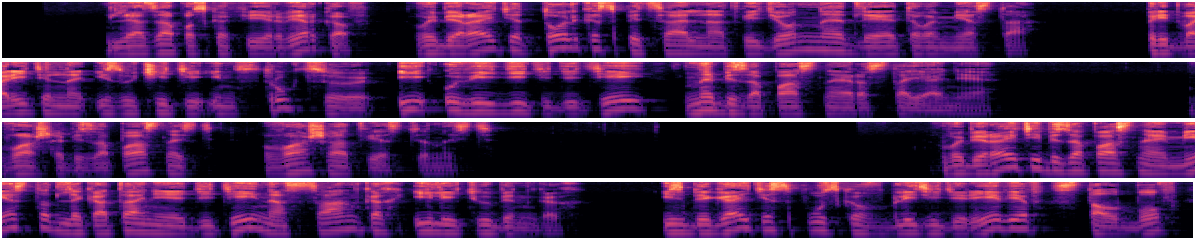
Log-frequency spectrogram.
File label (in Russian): zvukovaya sots reklama pirotehnika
